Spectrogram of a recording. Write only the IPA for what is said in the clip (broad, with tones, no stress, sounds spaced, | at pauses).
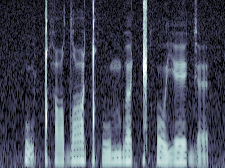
ṵ˦ ǃʰ ɜ˨ dˤ eː˦ ǃʰ u˨˦ m b ɜ˦ ǁʰ o˦˨ j eː˦ ɡ ɛ˨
